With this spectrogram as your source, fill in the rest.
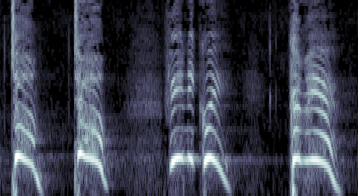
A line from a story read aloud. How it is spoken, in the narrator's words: yells of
